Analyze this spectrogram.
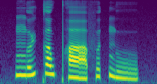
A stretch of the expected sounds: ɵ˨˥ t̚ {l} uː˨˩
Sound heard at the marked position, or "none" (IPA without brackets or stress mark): n̪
